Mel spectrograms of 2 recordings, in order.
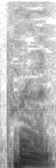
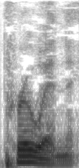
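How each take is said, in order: First: The word is said as one short syllable. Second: The word is drawn out into two syllables. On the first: "instead of prune" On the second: "why people pronounce it pruin"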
